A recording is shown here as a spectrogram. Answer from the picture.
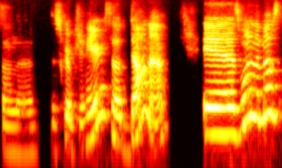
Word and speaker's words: Dana: um her name is it looks like Dana d-a-n-a but it's absolutely pronounced Donna um based on the description here so Donna is one of the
